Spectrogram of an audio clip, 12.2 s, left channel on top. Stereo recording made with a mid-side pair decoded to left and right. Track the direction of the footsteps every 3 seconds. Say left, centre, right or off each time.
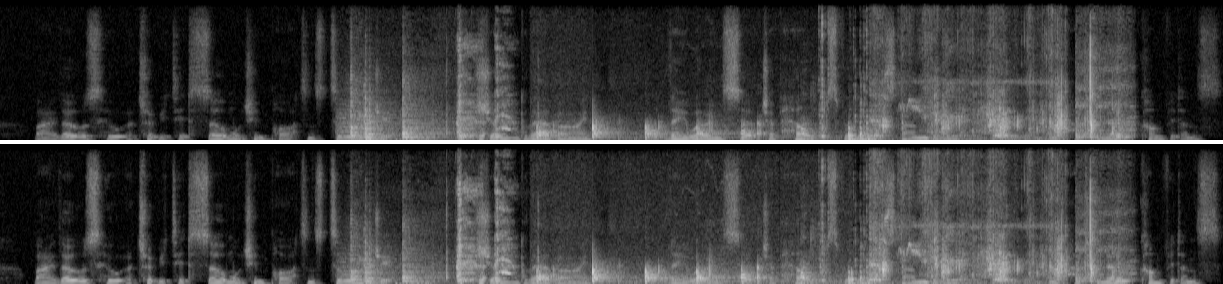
off, centre, right, centre.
